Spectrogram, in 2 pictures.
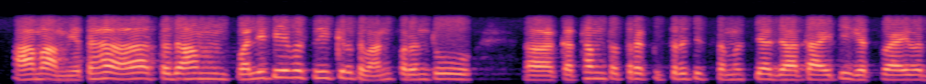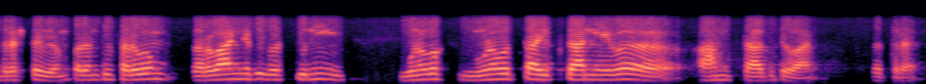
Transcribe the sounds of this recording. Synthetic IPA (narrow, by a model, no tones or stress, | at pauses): aːmaːmjɐt̪ɐɦɐt̪ɐd̪ɐɦɐmkʋɐliʈeːʋɐsʋiːkɾɨt̪ɐʋaːnpɐɾɐnt̪u | kɐt̪ʰɐmt̪ɐt̪ɾɐkut̪ːɾɐt͡ʃit̪sɐmɐsjaːd͡ʒaːt̪aːjit̪iɡɐt̪̚ʋaːeːʋɐd̪ɾɐʂʈɐʋjɐmpɐɾɐnt̪usɐɾʋɐmsɐɾʋaːnjɐp̬iʋɐst̪uni | ɡuɳɐʋɐkɡuɳɐʋɐt̪ːaːjip̚t̪aːneːʋɐɐɦɐmst̪ʰaːpit̪ɐʋa̰ːn | t̪ɐt̪ɾɐ̰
